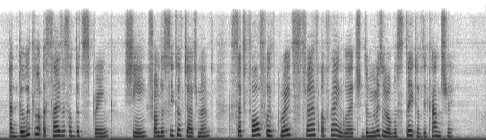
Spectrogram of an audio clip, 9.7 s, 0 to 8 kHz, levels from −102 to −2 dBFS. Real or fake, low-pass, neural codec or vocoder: fake; 7.2 kHz; codec, 32 kHz, 1.9 kbps, SNAC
